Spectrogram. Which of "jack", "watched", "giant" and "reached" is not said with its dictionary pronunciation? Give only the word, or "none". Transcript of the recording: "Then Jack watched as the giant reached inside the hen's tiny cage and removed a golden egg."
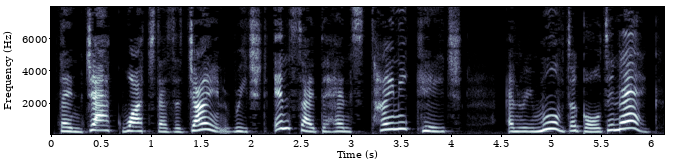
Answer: none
